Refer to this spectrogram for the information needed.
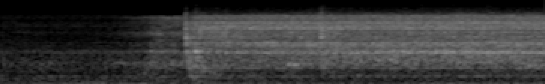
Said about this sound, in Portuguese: Que é tipo, já, está a pingar daqui quando eu ligo a torneira.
